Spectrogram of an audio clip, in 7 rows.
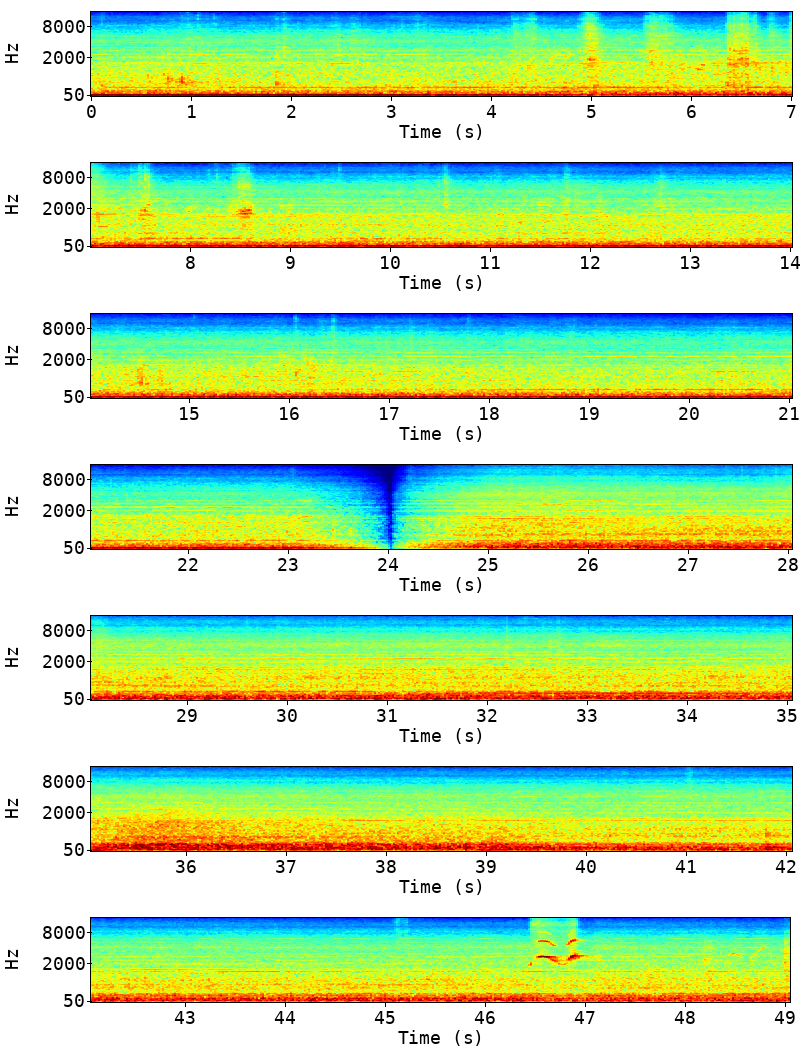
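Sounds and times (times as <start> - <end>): constant machine whine: 0.0 - 49.0
diesel paving machinery running: 0.0 - 49.0
sharp high squeaks: 46.4 - 47.4.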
